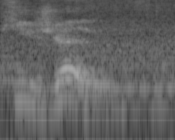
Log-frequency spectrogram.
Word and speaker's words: Peugeot: It's not pronounced Pukit, by the way, Chad. It's Peugeot.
